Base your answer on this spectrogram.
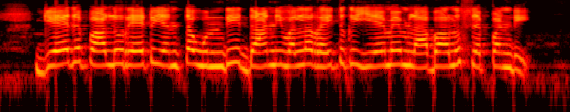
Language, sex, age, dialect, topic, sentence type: Telugu, female, 25-30, Southern, agriculture, question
